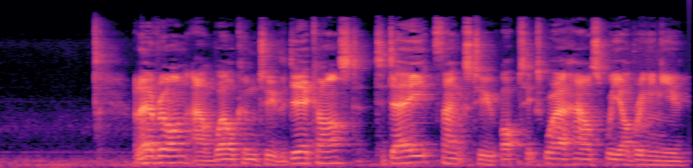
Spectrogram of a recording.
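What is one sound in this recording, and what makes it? A young man speaks calmly and clearly into a close microphone.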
